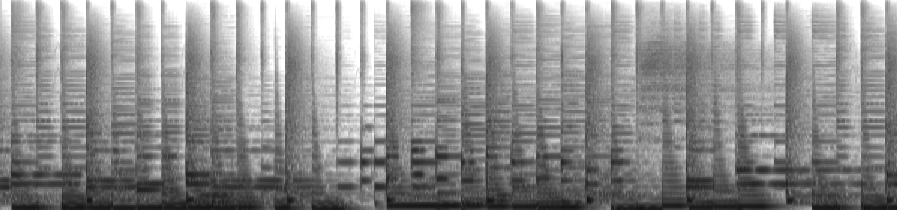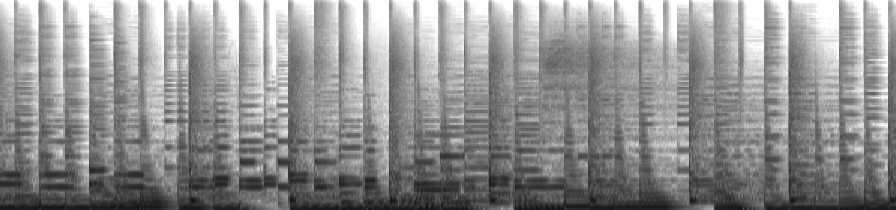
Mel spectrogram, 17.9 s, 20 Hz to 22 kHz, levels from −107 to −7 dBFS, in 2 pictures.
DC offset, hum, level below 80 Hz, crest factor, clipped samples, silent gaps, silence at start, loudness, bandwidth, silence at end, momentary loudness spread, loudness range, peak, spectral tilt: under 0.1%; none; -24 dBFS; 14 dB; under 0.1%; none; 0 s; -22 LUFS; over 20 kHz; 0 s; 5 LU; 1 LU; -6 dBFS; -6.5 dB/octave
